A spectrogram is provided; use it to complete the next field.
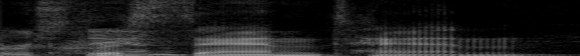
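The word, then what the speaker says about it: Krrsantan: It's Black Chrysantan.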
